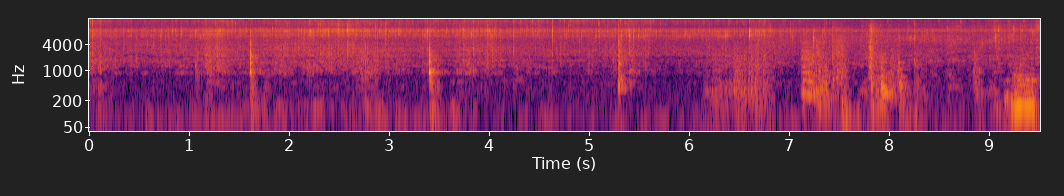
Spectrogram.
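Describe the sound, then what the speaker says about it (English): A steak sizzles in a pan with a steady, bright hiss and scattered sharp pops and spits, fairly close and without any talk over it. "I'm gonna let that steak cook"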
